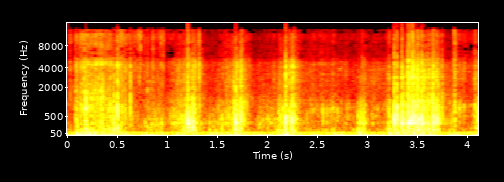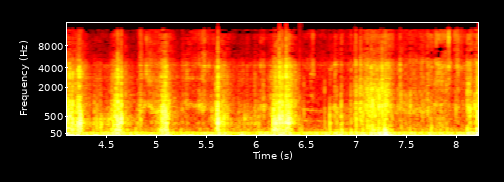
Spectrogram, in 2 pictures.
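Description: Crushed ice packed into a slab being bitten and chewed: a run of sharp, crackling crunches, loudest about three and a half seconds in.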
